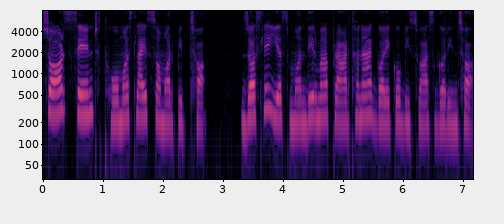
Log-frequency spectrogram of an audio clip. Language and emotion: Nepali, neutral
